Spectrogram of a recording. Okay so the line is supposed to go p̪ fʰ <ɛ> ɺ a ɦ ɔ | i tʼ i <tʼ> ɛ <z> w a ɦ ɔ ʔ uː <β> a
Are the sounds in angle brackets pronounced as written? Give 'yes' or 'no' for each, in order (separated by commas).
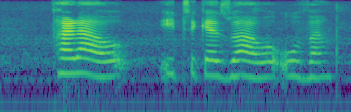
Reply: no, no, yes, no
